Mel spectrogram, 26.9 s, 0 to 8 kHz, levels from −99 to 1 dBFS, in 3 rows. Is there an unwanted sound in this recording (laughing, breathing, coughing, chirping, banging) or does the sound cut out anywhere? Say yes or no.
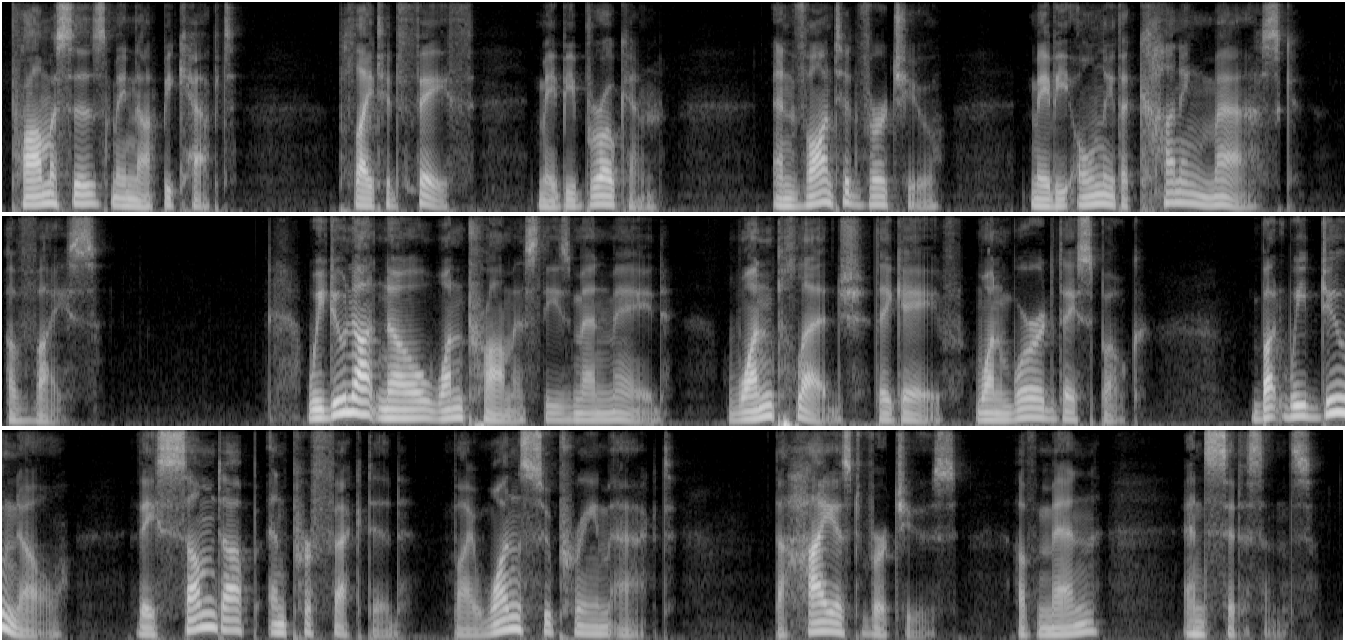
no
